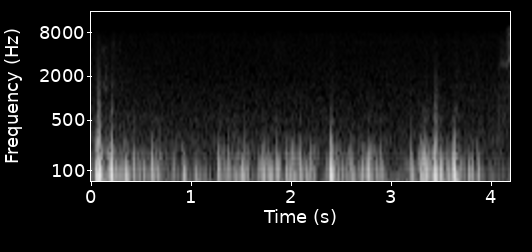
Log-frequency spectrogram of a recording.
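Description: Handling noise from a handheld microphone as it is passed from one person to another: irregular low thumps and rubbing, with sharper knocks right at the start and about three and a half seconds in.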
